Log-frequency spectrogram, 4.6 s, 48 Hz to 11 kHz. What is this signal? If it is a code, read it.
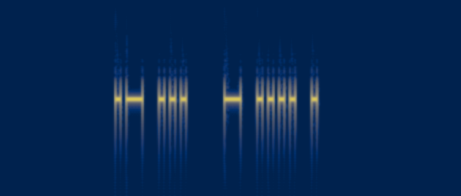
Morse code, heard as a keyed tone, about 22 wpm, 700 Hz. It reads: AS THE
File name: Build A Phrase - 2-Word Phrases - 22wpm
